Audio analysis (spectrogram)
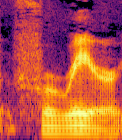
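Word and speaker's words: Gförer: I read that it's it rhymes with or sounds a little bit like despair so that would be Julia forare if you don't pronounce the harder even the softer G so if we have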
